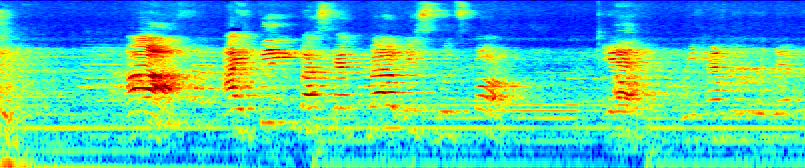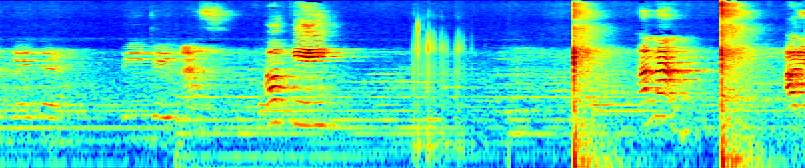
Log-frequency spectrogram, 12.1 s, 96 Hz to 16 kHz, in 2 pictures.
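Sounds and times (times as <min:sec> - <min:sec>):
background music: 0:00.0 - 0:12.0
basketball bouncing on tiles: 0:10.4 - 0:10.6, 0:11.5 - 0:11.8.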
